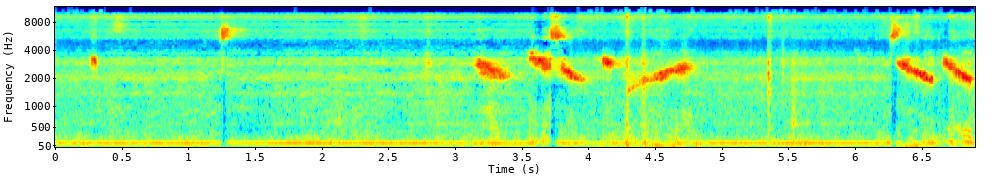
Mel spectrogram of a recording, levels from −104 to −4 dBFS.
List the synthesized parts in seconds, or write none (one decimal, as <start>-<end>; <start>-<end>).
0.0-6.9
